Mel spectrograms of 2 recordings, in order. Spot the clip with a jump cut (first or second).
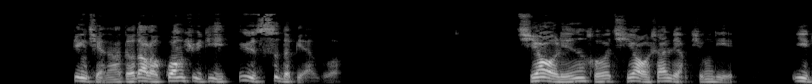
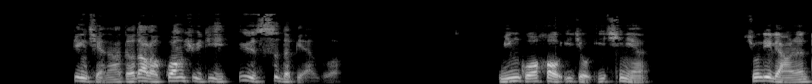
second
